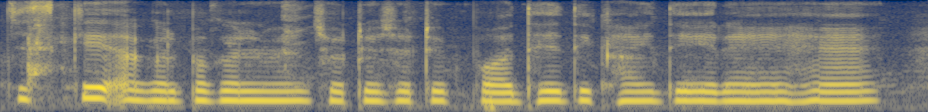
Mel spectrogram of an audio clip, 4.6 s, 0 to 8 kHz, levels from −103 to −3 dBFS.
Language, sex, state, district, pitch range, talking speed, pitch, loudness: Hindi, female, Jharkhand, Deoghar, 205-215 Hz, 140 wpm, 210 Hz, -16 LUFS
